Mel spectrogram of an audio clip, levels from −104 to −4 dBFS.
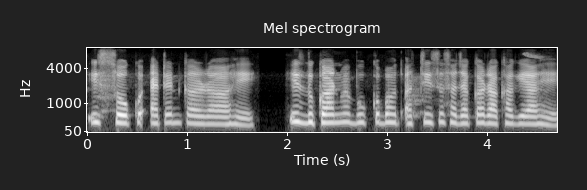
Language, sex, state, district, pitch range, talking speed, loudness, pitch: Hindi, female, Bihar, East Champaran, 235-270 Hz, 240 wpm, -19 LUFS, 255 Hz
